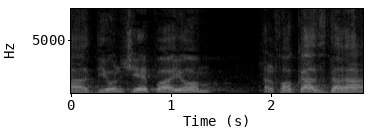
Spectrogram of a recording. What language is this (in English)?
Hebrew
